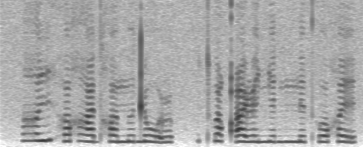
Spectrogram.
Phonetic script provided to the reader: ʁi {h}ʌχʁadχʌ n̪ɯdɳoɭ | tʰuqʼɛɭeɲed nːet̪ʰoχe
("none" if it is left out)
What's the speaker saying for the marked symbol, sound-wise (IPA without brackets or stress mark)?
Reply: h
